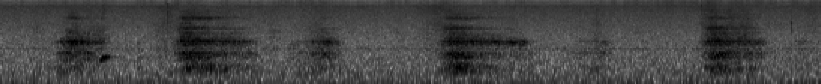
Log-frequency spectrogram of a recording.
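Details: Normal breathing (abdominal-to-chest breathing demonstration).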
